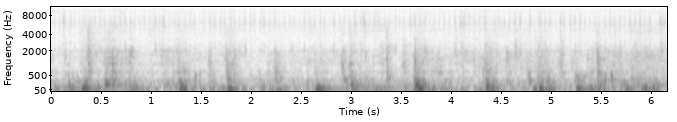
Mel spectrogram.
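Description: Irregular soft thumps and clicks of someone walking up to a door and handling a suit jacket on a metal hanger hooked over the door.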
